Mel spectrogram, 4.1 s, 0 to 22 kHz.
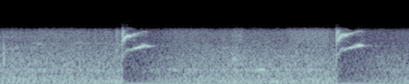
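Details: Young canaries from 2009 giving two sharp chirps about two seconds apart, each a quick rising sweep followed by a short high note, over a steady low hiss.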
